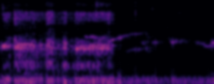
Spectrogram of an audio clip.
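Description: Birds calling: a squeaky, chattering burst in the first second, a rising whistle about a second in, then a few faint short whistles.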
